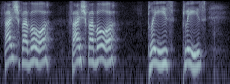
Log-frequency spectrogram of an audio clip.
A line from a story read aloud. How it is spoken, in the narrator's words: shouting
